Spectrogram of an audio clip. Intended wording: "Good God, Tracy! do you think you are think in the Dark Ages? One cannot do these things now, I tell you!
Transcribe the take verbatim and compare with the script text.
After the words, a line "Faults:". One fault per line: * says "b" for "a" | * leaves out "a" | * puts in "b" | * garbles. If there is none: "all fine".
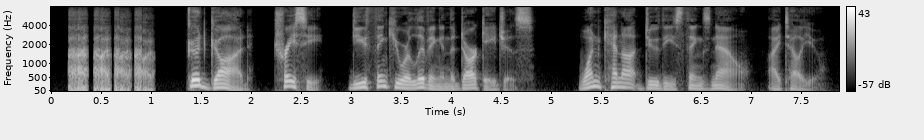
"Good God, Tracy! do you think you are living in the Dark Ages? One cannot do these things now, I tell you!
Faults:
* says "living" for "think"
